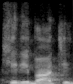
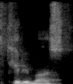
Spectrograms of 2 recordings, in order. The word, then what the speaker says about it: Kiribati: in kiribati and um or it looks like kiribati the way they spell it but it's kiribati these three island groups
